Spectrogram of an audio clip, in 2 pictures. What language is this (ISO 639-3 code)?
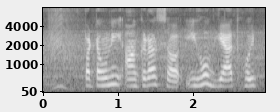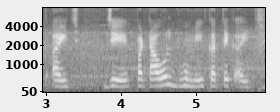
mai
